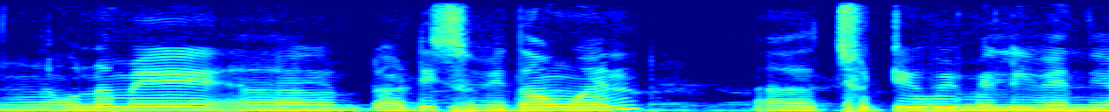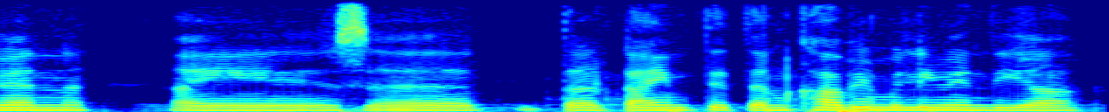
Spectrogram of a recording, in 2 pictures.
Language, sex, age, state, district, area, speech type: Sindhi, female, 60+, Delhi, South Delhi, urban, spontaneous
